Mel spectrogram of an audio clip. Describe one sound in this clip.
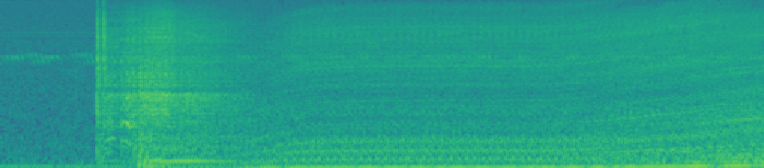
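A car engine starts and runs, revving up.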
